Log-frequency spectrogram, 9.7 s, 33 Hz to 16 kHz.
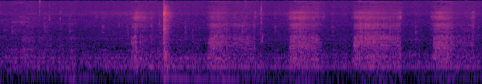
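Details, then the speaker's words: Two-month-old boy weighing 10 lb 9 oz, 57 cm long, asleep after a long day and a doctor's appointment: soft, rhythmic noisy snoring breaths every one to two seconds, with quiet room hum. "this is isaac he's snoring he had a long hard day two months old today had his doctor's appointment 10 pounds 9 ounces that's 4 pounds more than his birth weight 57 centimeters tall because actually i should say"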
